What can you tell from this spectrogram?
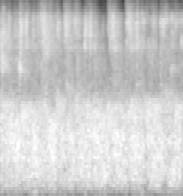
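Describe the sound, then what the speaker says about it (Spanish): A large audience applauds at a live talk on the history of video games in Spain, a loud, continuous, close wall of clapping with no speech over it. "vamos a recibir con un fuerte aplauso a Diego Vargas."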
